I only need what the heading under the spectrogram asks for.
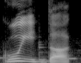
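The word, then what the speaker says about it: geoduck: It's actually pronounced gooey duck. Dumbest name / spelling combo.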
